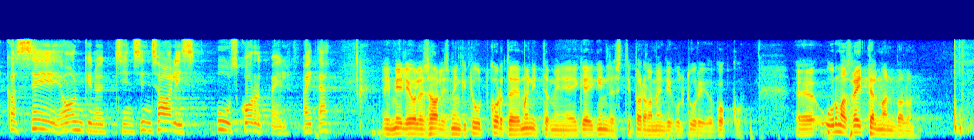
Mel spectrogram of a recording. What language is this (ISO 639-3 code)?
est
